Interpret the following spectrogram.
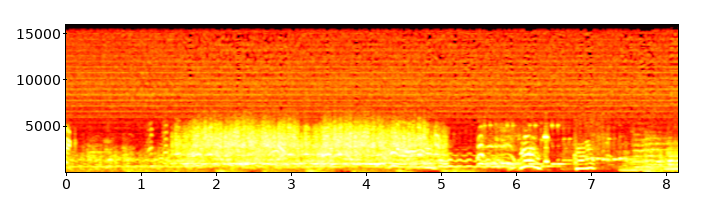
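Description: Cartoon background music, with a long rushing noise through the middle. A few swooping pitch glides follow near the end.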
